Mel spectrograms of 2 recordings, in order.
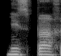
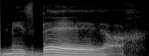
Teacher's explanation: Okay, so if this were by itself or if it were an absolute, it would be mizbeach. And that tzere has dropped down to a short vowel, albeit a patach, because it's in construct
